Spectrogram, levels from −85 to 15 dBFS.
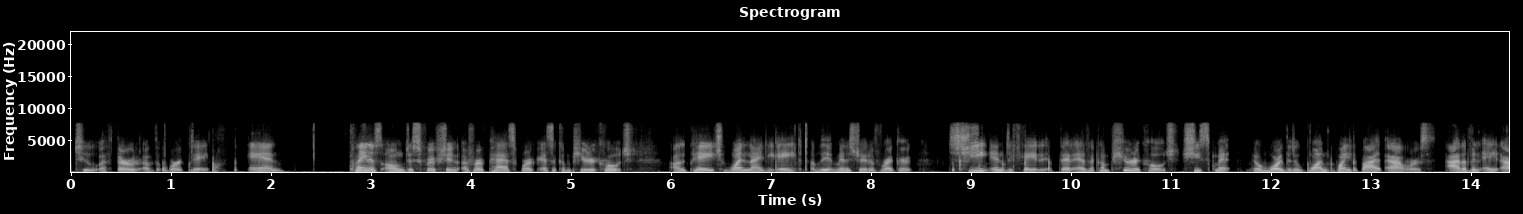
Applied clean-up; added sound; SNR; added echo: neural diffusion model UNIVERSE++.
